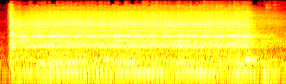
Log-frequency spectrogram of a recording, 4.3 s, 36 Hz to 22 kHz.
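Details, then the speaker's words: 1996 Buick 3.8 L 3800 V6 after oil pan replacement, started after cranking with the throttle held to the floor, then light throttle; cranks briefly, catches and settles into a steady, even run with no knocks or misses. Clean start. "I just gonna need a little bit I think we're good enough I'm gonna let go of the gas it just started"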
